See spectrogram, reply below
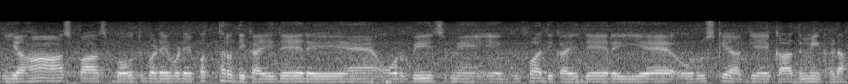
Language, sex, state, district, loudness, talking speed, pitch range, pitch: Hindi, male, Rajasthan, Bikaner, -14 LUFS, 190 wpm, 130-135 Hz, 130 Hz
